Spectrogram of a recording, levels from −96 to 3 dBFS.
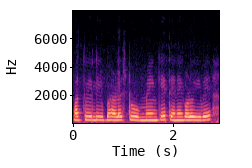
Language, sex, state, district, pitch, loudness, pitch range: Kannada, female, Karnataka, Bidar, 245 Hz, -14 LUFS, 235-250 Hz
